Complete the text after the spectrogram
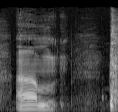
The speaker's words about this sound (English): cough, cough, cough.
